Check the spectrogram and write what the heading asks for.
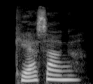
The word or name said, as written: kærsanger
